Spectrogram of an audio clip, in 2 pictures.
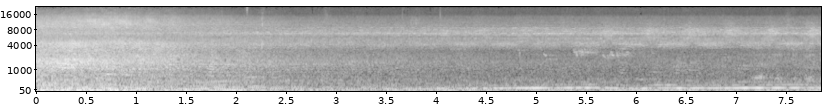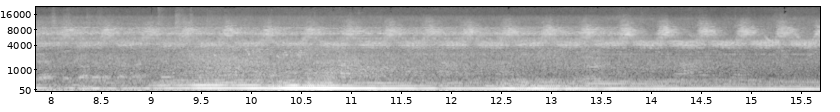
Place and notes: Sanzhi, New Taipei City - Traffic noise
桃園縣 (Taoyuan County), 中華民國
